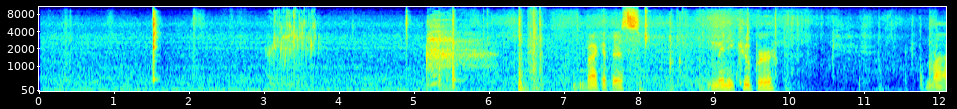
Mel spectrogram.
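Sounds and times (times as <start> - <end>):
person slurping a drink: 3.0 - 3.8.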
